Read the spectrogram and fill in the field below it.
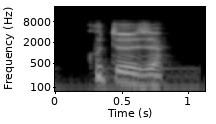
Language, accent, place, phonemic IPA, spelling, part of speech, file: French, France, Lyon, /ku.tøz/, coûteuse, adjective, LL-Q150 (fra)-coûteuse.wav
- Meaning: feminine singular of coûteux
